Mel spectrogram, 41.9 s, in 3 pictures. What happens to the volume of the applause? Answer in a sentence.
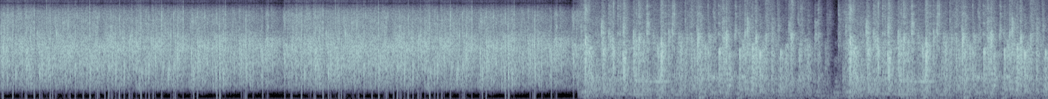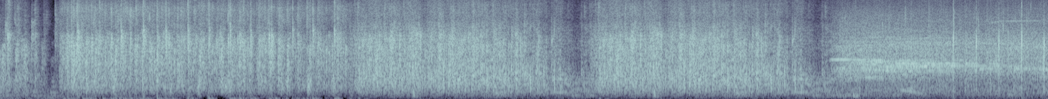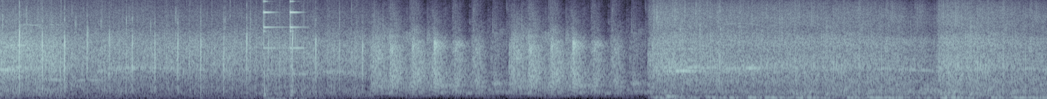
The volume of the applause goes down.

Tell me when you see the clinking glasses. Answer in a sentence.
You can hear the clinking glasses from 31.4 to 32.0 s.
